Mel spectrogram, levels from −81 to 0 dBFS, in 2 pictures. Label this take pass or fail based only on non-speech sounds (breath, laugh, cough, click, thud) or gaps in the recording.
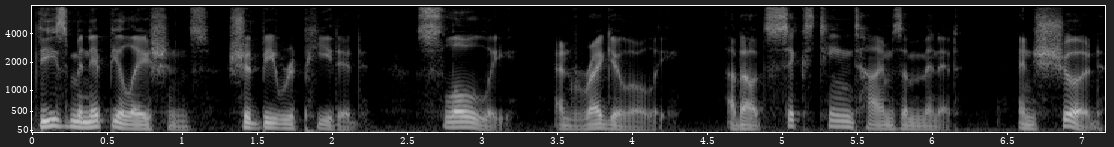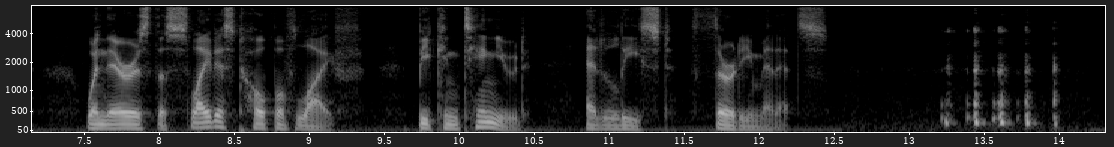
fail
